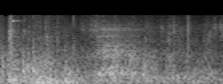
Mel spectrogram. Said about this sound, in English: Now, Lucy gets into an elevator and hits the ground level button. Jenna stops the closing door and joins her.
